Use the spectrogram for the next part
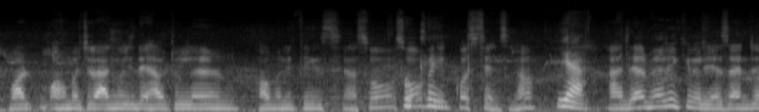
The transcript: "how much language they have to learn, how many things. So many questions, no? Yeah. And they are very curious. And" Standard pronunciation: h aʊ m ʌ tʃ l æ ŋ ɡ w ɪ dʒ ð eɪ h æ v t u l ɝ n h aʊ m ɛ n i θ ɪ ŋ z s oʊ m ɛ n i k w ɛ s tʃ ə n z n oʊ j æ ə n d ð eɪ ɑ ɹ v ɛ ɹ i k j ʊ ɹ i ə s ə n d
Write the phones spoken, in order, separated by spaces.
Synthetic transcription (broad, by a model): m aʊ m ʌ tʃ l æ ŋ ɡ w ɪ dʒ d eɪ h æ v t u l ɝ n h aʊ m ɛ n i t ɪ ŋ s s oʊ m ɛ n i k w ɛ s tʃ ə n s n oʊ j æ ə n d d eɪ ɑ ɹ v ɛ ɹ i k j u ɹ i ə s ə n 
